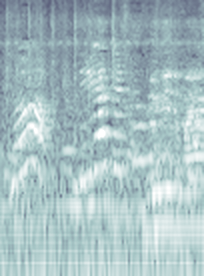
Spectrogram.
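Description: A child's voice making two short, high-pitched calls that rise and fall, the second louder, about a second in.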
